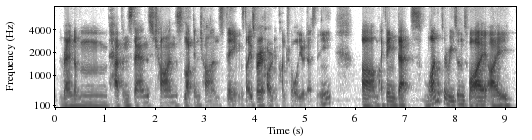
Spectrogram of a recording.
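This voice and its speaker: A man's voice: lowish voice, gravelly, a bit bright. A young man from Singapore, a startup co-founder talking casually as a podcast guest, full of fillers and restarts. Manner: filler-heavy, restarts often, laughs between points. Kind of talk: casual interview chat.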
